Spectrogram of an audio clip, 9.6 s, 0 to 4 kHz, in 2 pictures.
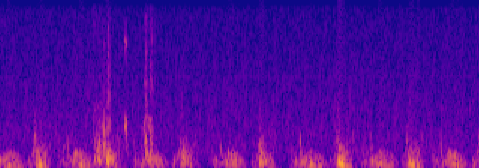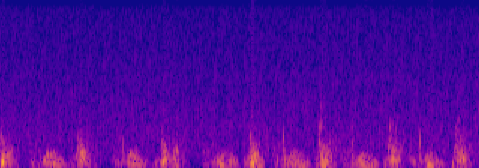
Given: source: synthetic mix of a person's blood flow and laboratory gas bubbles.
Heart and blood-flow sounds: Doppler ultrasound of blood flow; precordium
0.92-1.21 s: bubbles
1.24-1.30 s: bubbles
1.43-1.59 s: bubbles
From the record:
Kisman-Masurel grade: 212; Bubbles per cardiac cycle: several, 3 to 8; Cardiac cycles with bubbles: 1 to 10%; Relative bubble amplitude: moderate (0.250 to 0.450); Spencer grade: 1 (occasional bubble signal discernible with the cardiac motion signal, with majority of cardiac periods free of bubbles); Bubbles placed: anywhere in the cardiac cycle

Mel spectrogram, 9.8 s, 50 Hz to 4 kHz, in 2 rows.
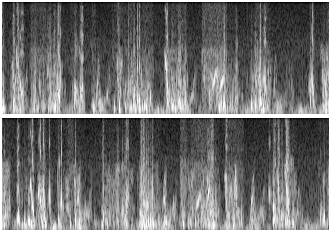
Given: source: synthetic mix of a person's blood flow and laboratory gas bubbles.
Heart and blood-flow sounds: Doppler ultrasound of blood flow; precordium
0.00-0.07 s: bubbles
0.10-0.36 s: bubbles
0.41-0.91 s: bubbles
1.02-1.24 s: bubbles
1.32-1.42 s: bubbles
1.64-2.29 s: bubbles
2.42-2.79 s: bubbles
2.98-3.54 s: bubbles
3.70-4.05 s: bubbles
4.58-4.73 s: bubbles
4.77-5.04 s: bubbles
5.10-5.67 s: bubbles
5.71-6.12 s: bubbles
6.38-6.90 s: bubbles
6.92-7.31 s: bubbles
7.56-8.16 s: bubbles
8.23-8.54 s: bubbles
8.89-9.34 s: bubbles
9.63-9.82 s: bubbles
From the record:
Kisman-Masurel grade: 243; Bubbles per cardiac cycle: several, 3 to 8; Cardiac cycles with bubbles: 100%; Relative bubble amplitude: loud (0.450 to 0.775); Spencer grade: 3 (all of the cardiac periods contain showers or single bubble signals, but not dominating or overriding the cardiac motion signals); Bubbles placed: anywhere in the cardiac cycle

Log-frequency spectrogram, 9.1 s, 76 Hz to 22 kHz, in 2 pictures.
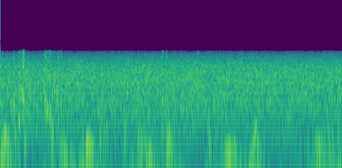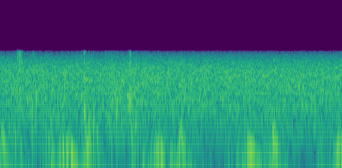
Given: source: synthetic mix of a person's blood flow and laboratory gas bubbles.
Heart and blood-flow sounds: Doppler ultrasound of blood flow; precordium
0.00-0.09 s: bubbles
0.12-0.43 s: bubbles
0.51-0.97 s: bubbles
1.30-1.57 s: bubbles
1.64-1.71 s: bubbles
1.80-1.97 s: bubbles
2.13-2.25 s: bubbles
2.29-2.35 s: bubbles
2.39-2.46 s: bubbles
2.60-2.67 s: bubbles
2.73-2.88 s: bubbles
4.29-4.57 s: bubbles
4.73-5.11 s: bubbles
5.13-5.26 s: bubbles
5.60-5.90 s: bubbles
5.95-6.54 s: bubbles
From the record:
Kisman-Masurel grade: 332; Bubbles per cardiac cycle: rolling drumbeat, 9 or more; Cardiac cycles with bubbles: 50 to 99%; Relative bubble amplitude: moderate (0.250 to 0.450); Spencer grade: 3 (all of the cardiac periods contain showers or single bubble signals, but not dominating or overriding the cardiac motion signals); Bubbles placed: only in the low amplitude regions of the cardiac cycle

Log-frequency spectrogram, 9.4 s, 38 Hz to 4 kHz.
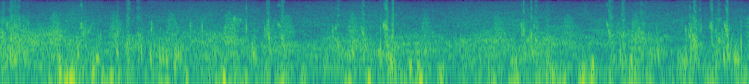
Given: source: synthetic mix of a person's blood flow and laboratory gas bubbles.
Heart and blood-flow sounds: Doppler ultrasound of blood flow; subclavian vein
0.00-0.38 s: bubbles
0.92-1.29 s: bubbles
1.40-2.12 s: bubbles
2.19-2.30 s: bubbles
2.34-2.42 s: bubbles
2.49-2.57 s: bubbles
2.62-2.72 s: bubbles
2.88-3.23 s: bubbles
3.28-3.60 s: bubbles
4.06-4.26 s: bubbles
4.37-4.59 s: bubbles
4.71-4.96 s: bubbles
6.49-6.92 s: bubbles
7.56-7.86 s: bubbles
7.92-8.08 s: bubbles
8.10-8.27 s: bubbles
8.44-8.77 s: bubbles
8.85-9.30 s: bubbles
From the record:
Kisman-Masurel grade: 232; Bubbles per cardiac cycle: several, 3 to 8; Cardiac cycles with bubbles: 50 to 99%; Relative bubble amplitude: moderate (0.250 to 0.450); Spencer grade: 3 (all of the cardiac periods contain showers or single bubble signals, but not dominating or overriding the cardiac motion signals); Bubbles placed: anywhere in the cardiac cycle

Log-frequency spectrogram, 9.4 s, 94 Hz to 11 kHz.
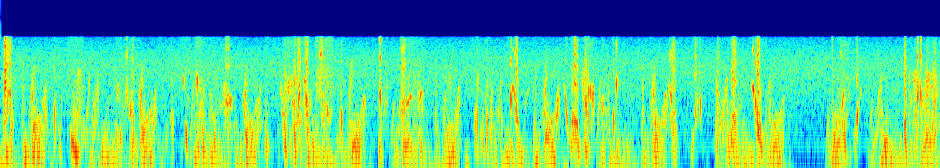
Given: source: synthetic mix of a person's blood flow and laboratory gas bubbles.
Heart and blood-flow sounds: Doppler ultrasound of blood flow; precordium
0.01-0.16 s: bubbles
0.51-0.64 s: bubbles
0.67-0.85 s: bubbles
1.14-1.35 s: bubbles
1.70-1.75 s: bubbles
1.80-1.90 s: bubbles
1.93-2.34 s: bubbles
2.63-2.71 s: bubbles
2.78-3.46 s: bubbles
3.77-3.88 s: bubbles
3.99-4.24 s: bubbles
4.71-4.95 s: bubbles
5.07-5.31 s: bubbles
5.61-5.97 s: bubbles
6.00-6.06 s: bubbles
6.11-6.20 s: bubbles
6.67-6.78 s: bubbles
6.90-7.04 s: bubbles
7.14-7.42 s: bubbles
7.49-7.66 s: bubbles
8.36-8.50 s: bubbles
8.53-8.61 s: bubbles
9.01-9.41 s: bubbles
From the record:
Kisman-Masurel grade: 243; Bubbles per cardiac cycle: several, 3 to 8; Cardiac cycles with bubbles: 100%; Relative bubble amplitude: loud (0.450 to 0.775); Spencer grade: 3 (all of the cardiac periods contain showers or single bubble signals, but not dominating or overriding the cardiac motion signals); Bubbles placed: only in the low amplitude regions of the cardiac cycle

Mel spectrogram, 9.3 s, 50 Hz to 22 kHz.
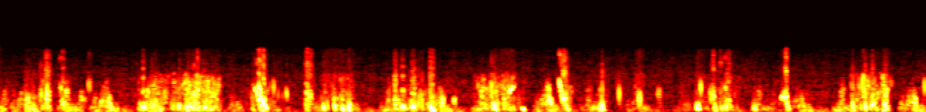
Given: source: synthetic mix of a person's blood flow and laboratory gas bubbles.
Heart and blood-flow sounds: Doppler ultrasound of blood flow; precordium
0.24-0.52 s: bubbles
0.58-0.68 s: bubbles
0.87-0.93 s: bubbles
1.38-2.22 s: bubbles
2.50-2.89 s: bubbles
3.03-3.15 s: bubbles
3.19-3.54 s: bubbles
3.91-4.42 s: bubbles
4.52-4.58 s: bubbles
4.73-5.30 s: bubbles
5.56-5.73 s: bubbles
5.96-6.08 s: bubbles
6.16-6.23 s: bubbles
6.35-6.44 s: bubbles
6.57-6.62 s: bubbles
6.93-7.42 s: bubbles
7.52-7.59 s: bubbles
7.78-7.93 s: bubbles
8.48-8.93 s: bubbles
9.22-9.27 s: bubbles
From the record:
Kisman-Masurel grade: 243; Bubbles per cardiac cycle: several, 3 to 8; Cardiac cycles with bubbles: 100%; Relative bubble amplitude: loud (0.450 to 0.775); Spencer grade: 3 (all of the cardiac periods contain showers or single bubble signals, but not dominating or overriding the cardiac motion signals); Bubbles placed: only in the low amplitude regions of the cardiac cycle

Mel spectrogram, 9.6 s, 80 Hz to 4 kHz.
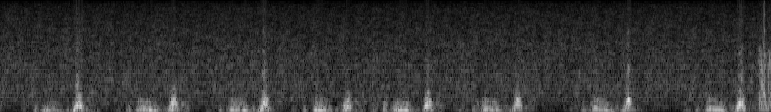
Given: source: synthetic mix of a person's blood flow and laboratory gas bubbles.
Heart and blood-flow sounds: Doppler ultrasound of blood flow; precordium
9.45-9.65 s: bubbles
From the record:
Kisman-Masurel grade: 221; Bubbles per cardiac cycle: several, 3 to 8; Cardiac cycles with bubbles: 10 to 50%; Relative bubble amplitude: barely perceptible (0.100 to 0.250); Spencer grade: 2 (many but less than half of the cardiac periods contain bubble signals, singularly or in groups); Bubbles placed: only in the low amplitude regions of the cardiac cycle

